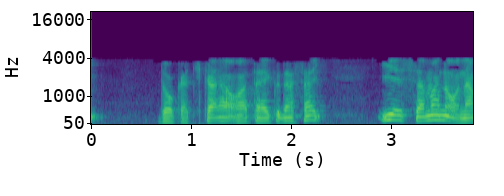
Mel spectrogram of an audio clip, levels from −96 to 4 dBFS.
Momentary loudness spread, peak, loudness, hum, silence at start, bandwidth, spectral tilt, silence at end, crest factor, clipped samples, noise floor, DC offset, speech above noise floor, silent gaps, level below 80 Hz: 7 LU; -6 dBFS; -25 LUFS; none; 0 s; 4 kHz; -11 dB/octave; 0 s; 20 dB; under 0.1%; -60 dBFS; under 0.1%; 37 dB; none; -58 dBFS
